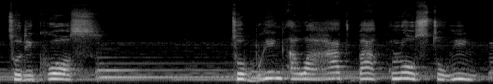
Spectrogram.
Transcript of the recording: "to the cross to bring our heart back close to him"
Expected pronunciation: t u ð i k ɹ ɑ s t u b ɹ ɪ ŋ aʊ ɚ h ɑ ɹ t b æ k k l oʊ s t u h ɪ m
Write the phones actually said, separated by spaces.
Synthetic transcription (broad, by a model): t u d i k ɹ ɑ s t u b ɹ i ŋ aʊ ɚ h ɑ t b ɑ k k l oʊ s t u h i m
